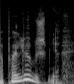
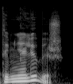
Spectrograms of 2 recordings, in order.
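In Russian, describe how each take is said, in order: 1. Вопрос задан легко и игриво. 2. Вопрос задан серьёзно и с сомнением. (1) "в той игривой и ненавязчивой манере" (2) "он серьезно спрашивает, потому что он сомневается"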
